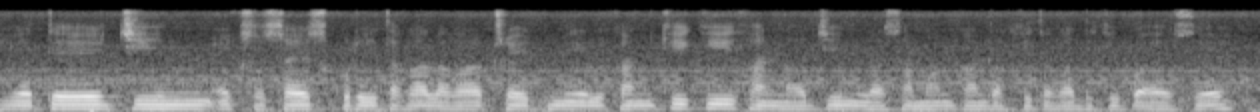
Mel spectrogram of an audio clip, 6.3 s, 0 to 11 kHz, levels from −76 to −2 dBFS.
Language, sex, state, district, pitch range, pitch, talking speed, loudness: Nagamese, male, Nagaland, Dimapur, 105-115 Hz, 110 Hz, 160 wpm, -17 LUFS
